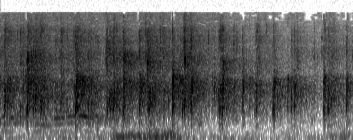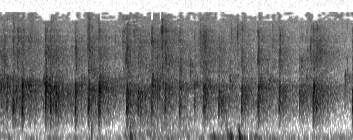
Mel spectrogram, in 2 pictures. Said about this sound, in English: Can we clap our hands to the Lord in this house?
